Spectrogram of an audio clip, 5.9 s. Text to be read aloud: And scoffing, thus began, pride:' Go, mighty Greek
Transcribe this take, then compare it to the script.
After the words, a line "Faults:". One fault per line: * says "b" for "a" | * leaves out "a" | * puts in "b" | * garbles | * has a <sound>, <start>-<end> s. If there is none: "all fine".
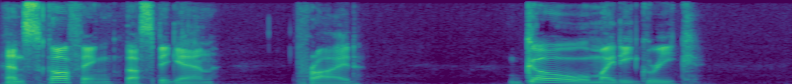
And scoffing, thus began, pride:' Go, mighty Greek
Faults:
all fine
